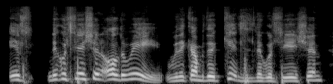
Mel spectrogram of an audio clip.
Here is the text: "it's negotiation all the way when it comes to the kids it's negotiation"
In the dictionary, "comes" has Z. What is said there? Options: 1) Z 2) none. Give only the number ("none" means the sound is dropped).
2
